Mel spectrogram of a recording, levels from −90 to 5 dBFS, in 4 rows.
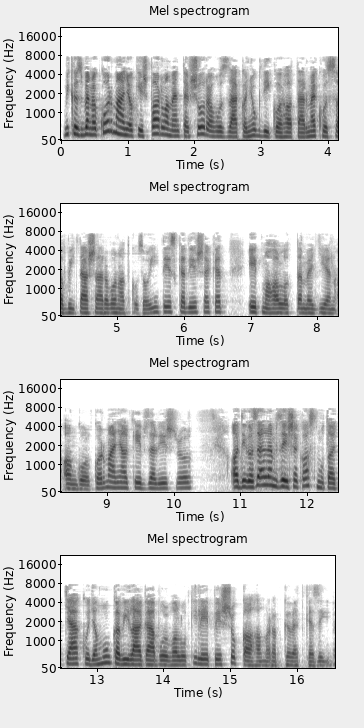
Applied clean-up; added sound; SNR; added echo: neural mask model DeepFilterNet 3.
